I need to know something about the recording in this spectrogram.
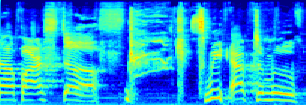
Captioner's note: laughs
